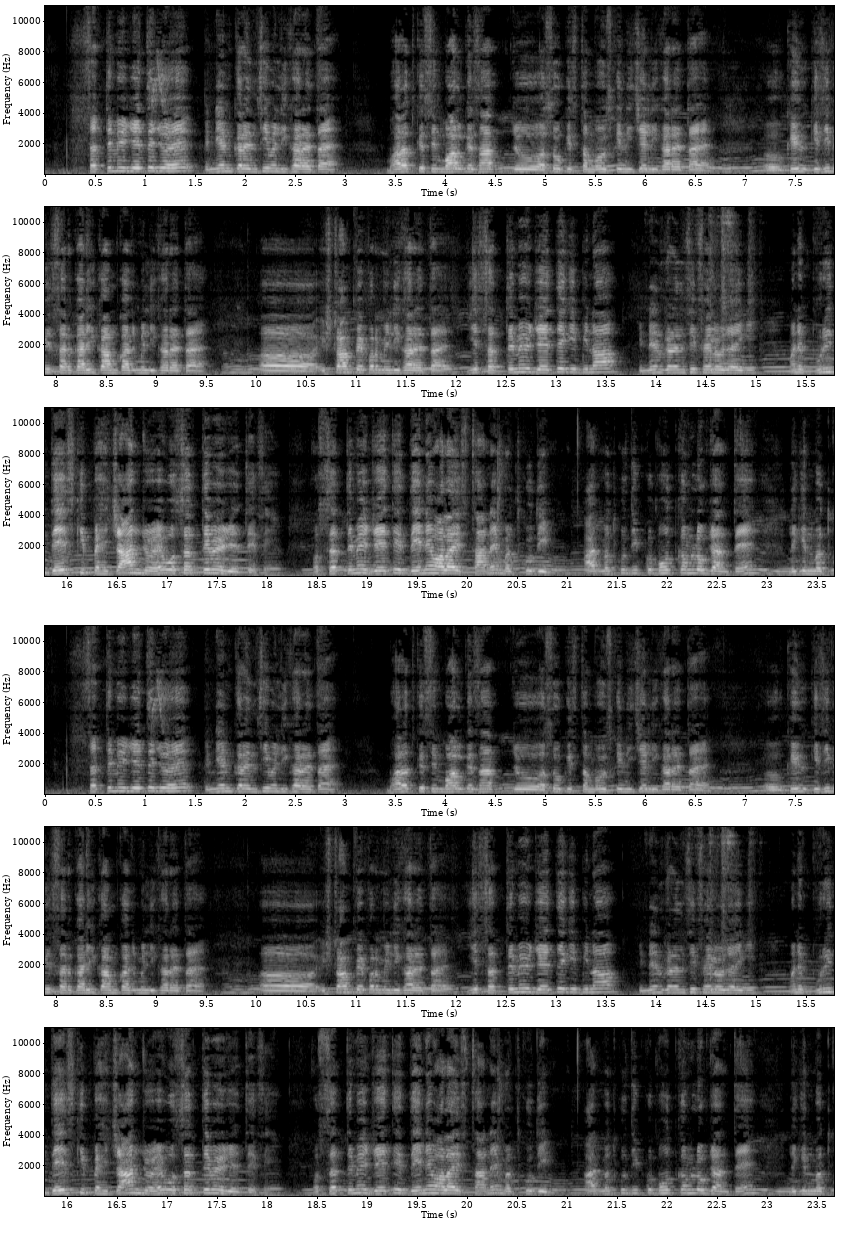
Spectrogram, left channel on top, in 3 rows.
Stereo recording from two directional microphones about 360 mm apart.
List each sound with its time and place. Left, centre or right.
0.4 s a man's voice: centre
18.6 s a man's voice: centre
21.2 s speech: left
21.7 s a man's voice: centre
